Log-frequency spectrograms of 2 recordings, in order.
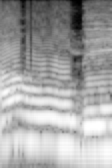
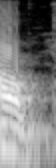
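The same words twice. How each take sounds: First: আরদি with the final "i" sounded; full vowel ending. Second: আরদ stopped on the consonant d; pausal pronunciation. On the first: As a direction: pronounce আরদি through to its last vowel. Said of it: "এখানে যখন থামবো". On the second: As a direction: drop the final vowel in আরদ. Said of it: "উচ্চারণটা হবে আরদ". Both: Shown as a demonstration.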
